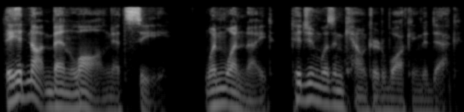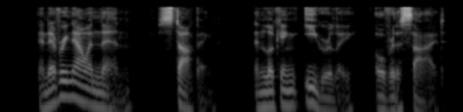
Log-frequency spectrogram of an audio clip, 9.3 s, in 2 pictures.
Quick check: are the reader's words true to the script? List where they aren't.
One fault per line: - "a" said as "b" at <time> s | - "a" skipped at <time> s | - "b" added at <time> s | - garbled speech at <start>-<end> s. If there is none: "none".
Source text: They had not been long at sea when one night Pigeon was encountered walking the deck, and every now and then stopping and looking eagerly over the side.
none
